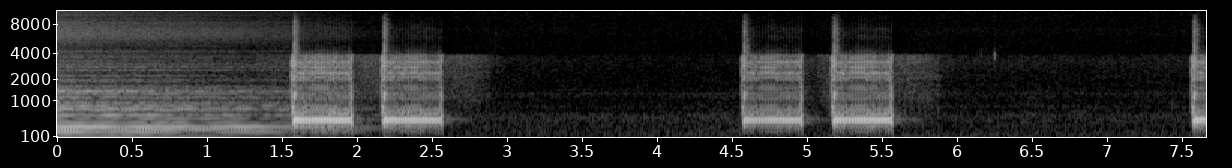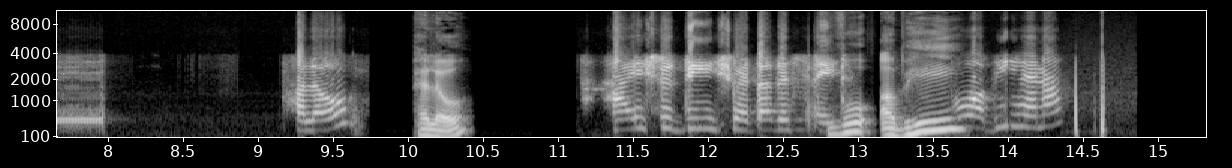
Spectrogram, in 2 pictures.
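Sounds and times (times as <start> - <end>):
phone ringback tone: 1.6 - 2.7, 7.6 - 8.0
speech: 9.3 - 10.5, 11.4 - 14.5.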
